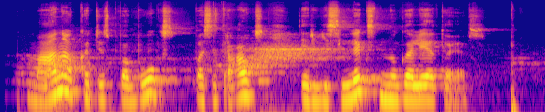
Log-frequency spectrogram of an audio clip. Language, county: Lithuanian, Kaunas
